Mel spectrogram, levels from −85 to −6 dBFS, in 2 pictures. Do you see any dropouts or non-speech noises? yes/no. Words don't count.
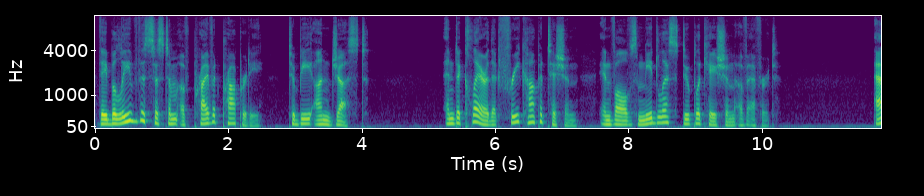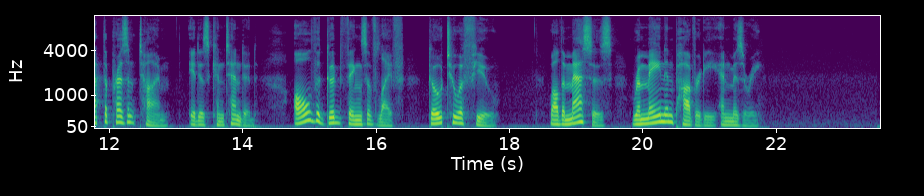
no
